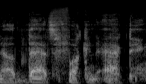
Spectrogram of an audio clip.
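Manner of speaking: low, hushed whisper spoken close into the ear. Retelling how he pulled the speaker in and whispered in his ear; retelling a whisper in the ear. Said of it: "he whispers in my ear".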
